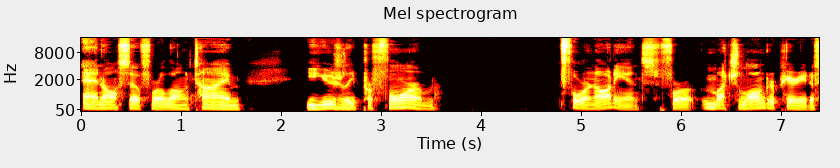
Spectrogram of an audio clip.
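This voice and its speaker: A plain, everyday voice from a man, fairly low in pitch with fairly even intonation at a moderate pace, on a very clean recording with a silent background. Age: 30s. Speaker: ballet dancer and actor. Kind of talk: casual interview chat.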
